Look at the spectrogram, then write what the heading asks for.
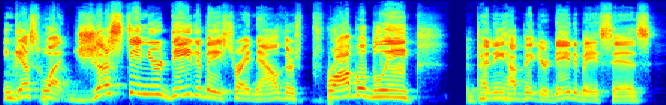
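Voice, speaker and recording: A man co-hosting a real estate coaching pitch, speaking emphatically and using rhetorical questions. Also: big pitch swings, normal speed, fairly bright tone. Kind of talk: sales pitch, co-host.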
